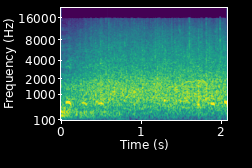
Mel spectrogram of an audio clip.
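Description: Audience applauding, an even, steady clapping.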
